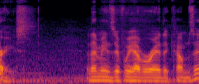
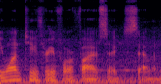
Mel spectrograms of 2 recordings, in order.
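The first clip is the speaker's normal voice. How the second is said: soft count under the breath; counting to self; 9 dB quieter than usual. Real, not acted. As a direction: count quietly as you work it out. Counting grid units to self.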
